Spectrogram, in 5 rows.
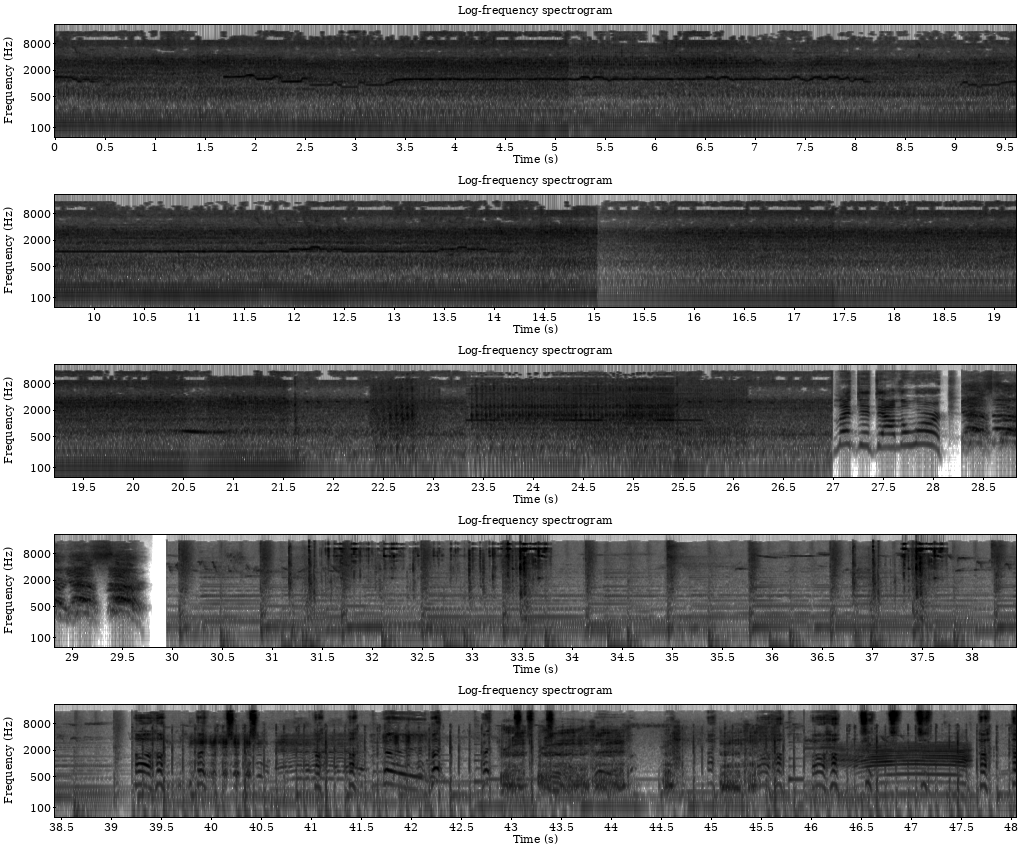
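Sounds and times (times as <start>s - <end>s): tractor engine running: 0.0s - 27.0s, 31.1s - 35.5s, 36.2s - 48.0s
wavering whistle-like tune: 1.6s - 14.4s, 24.2s - 25.9s.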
